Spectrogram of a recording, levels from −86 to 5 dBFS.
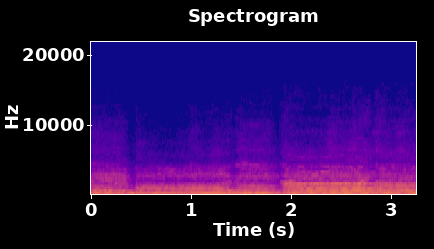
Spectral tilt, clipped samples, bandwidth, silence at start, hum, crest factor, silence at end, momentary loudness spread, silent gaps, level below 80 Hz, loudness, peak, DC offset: -7 dB/octave; under 0.1%; 13 kHz; 0 s; none; 14 dB; 0 s; 6 LU; none; -66 dBFS; -30 LUFS; -16 dBFS; under 0.1%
